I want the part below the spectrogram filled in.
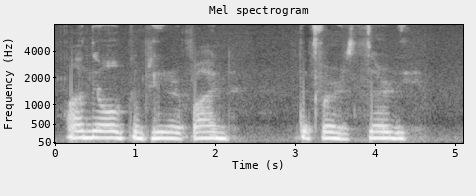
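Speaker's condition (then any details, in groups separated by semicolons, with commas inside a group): Multiple sclerosis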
